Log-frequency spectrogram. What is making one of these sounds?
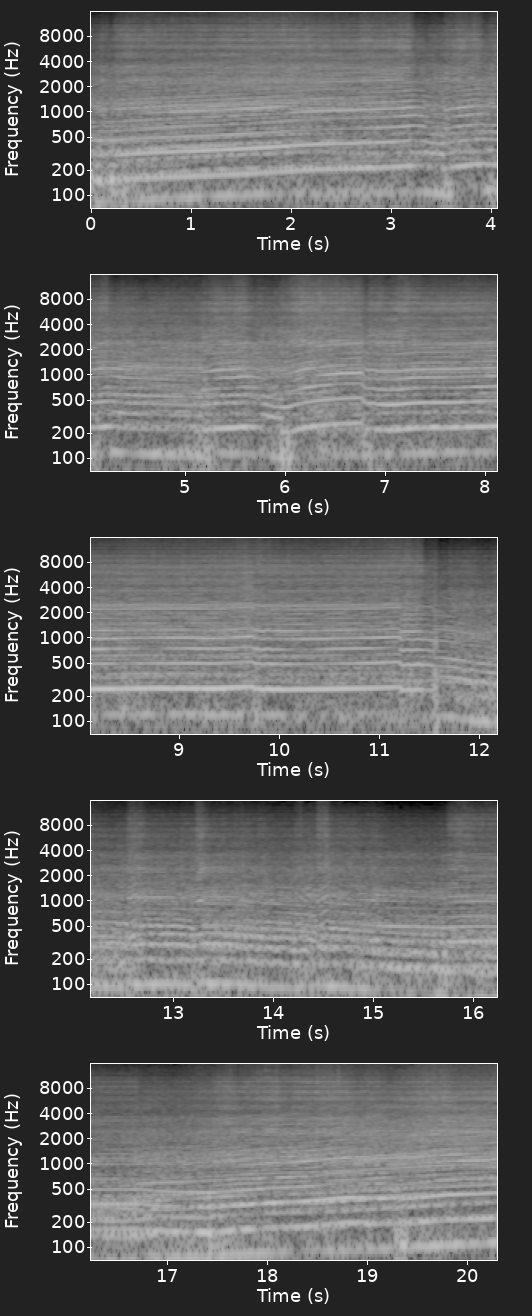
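A motorcycle engine screams at high revs, rising and dropping in pitch as gears shift.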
